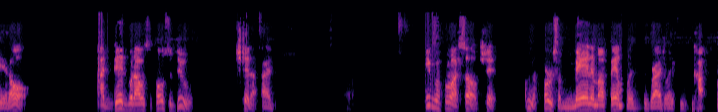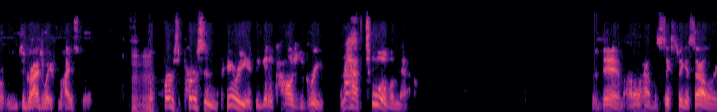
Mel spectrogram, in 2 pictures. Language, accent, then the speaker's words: English; New York, United States; I'm from the hood. I'm from Harlem. You know what I mean? West Side.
